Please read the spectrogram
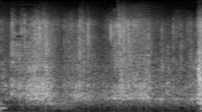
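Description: Irregular rustling, clattering noise picked up by a call participant's open microphone and heard over the video-call audio, with no speech in it.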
